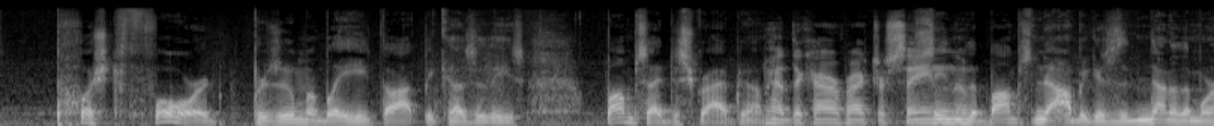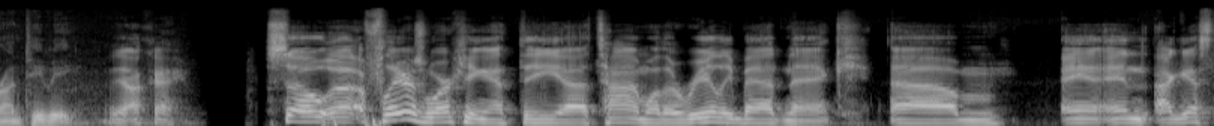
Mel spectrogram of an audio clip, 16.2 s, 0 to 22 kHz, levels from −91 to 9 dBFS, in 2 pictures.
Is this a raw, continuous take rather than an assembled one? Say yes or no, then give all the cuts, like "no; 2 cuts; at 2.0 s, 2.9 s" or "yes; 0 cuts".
no; 1 cut; at 5.1 s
